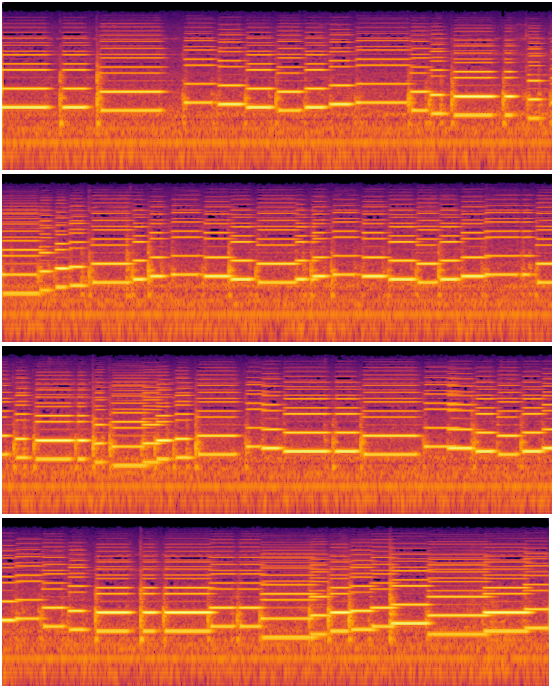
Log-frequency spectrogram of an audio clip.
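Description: Electronic keyboard played with a sustained, organ-like voice: a slow melody of held notes in two parts that move up and down step by step, with brief breaks between phrases.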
